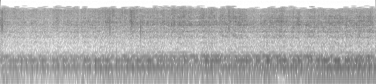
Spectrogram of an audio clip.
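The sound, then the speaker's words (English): A car engine roars steadily as the car pulls up alongside another car to force it to the curb, a deep continuous rumble holding its pitch throughout, with no voices over it. “Well, pull up alongside and force him to the curb.”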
